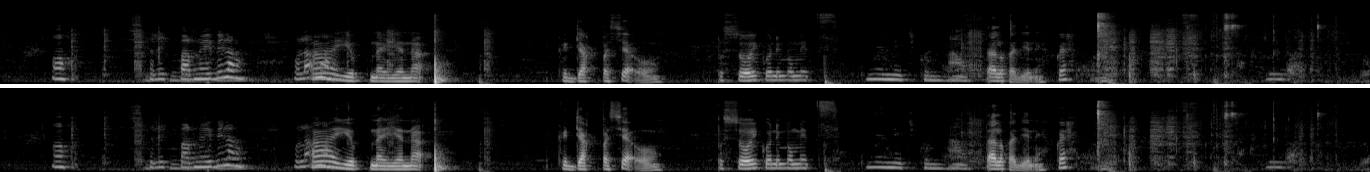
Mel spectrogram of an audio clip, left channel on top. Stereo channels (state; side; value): normal; both; correlation 0.60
